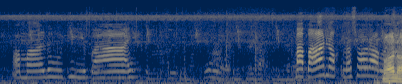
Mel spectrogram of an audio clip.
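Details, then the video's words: Sheep bleating together with a lamb: several wavering, harmonic bleats, one early and long, a shorter one near the middle, then a louder cluster rising to a strong final cry, over a low steady background hum. "Marab Domba Jeng Budak"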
